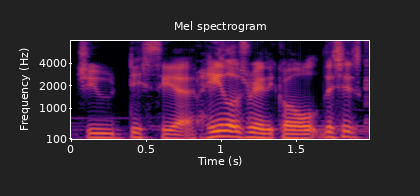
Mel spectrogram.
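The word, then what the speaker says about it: Judiciar: got the dude easier it's pronounced not Judy car Judy Kia it's judicia heels really cool this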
